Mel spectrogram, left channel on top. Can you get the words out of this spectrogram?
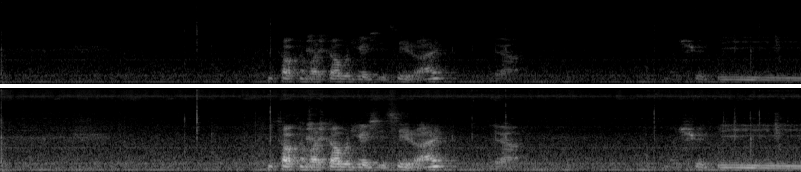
You're talking about WACC, right? Yeah. It should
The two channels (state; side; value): quieter; left; 14.5 dB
